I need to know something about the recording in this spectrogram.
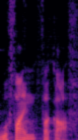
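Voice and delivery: ordinary talk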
